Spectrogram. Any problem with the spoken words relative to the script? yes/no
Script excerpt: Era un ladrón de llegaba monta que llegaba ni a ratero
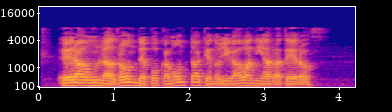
yes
